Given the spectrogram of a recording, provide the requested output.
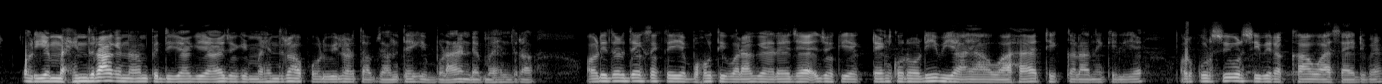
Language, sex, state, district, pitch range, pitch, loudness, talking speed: Hindi, male, Bihar, Araria, 120-140 Hz, 130 Hz, -24 LUFS, 225 wpm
